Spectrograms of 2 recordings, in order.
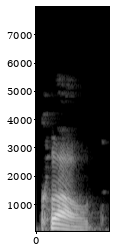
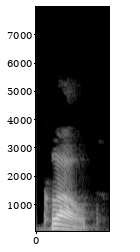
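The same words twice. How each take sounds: The two takes are said the same way.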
